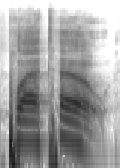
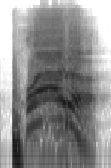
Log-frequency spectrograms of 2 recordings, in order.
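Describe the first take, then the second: First: The word is said in the standard pronunciation. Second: The word is said the mocked Australian way. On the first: The speaker calls it right. "The word is plateau. It's a French word" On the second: The speaker calls it wrong. "Tell me that's just Australia fucking that word up"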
